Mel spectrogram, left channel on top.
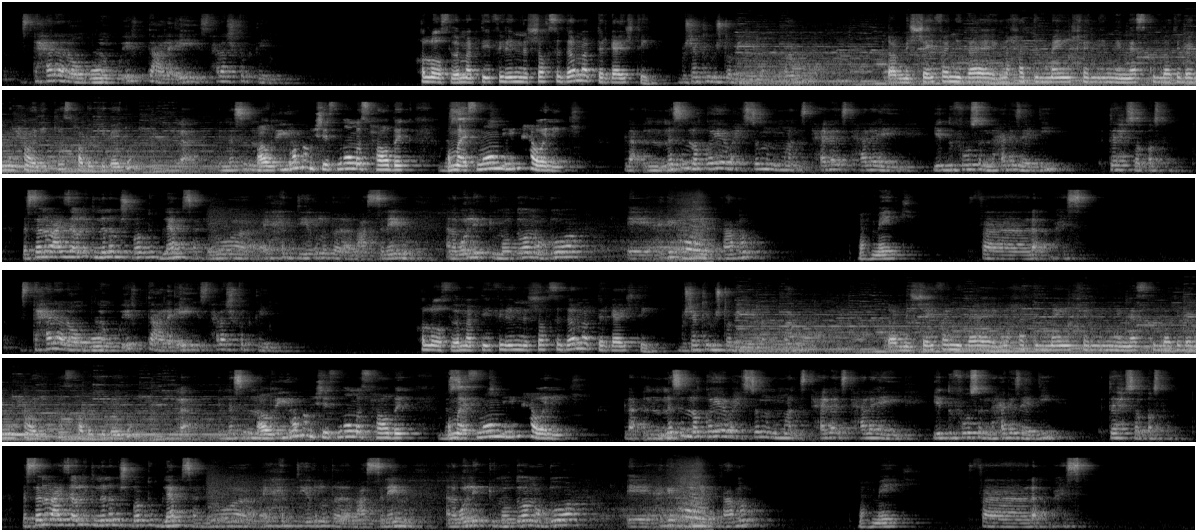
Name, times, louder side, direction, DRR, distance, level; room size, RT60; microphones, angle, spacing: voice 1, 0.3-2.7 6.8-8.1 13.6-13.8 14.1-14.9 16.3-16.6 18.2-20.9 21.2-22.5 23.0-23.6 24.1-29.6 30.1-31.4 33.7-34.7, right 1 dB, 80° right, -2 dB, 2.7 m, -28 dB
voice 2, 4.2-6.6 8.9-13.3 14.5-17.7 32.4-33.0, left 3 dB, 25° left, 7 dB, 0.3 m, -21 dB
sound 1, 7.3-15.8, right 1 dB, 15° right, 1.5 m, -31 dB
sound 2, 25.9-30.9, equal, 45° right, 1.3 m, -35 dB
15.0 x 5.5 x 2.8 m, 0.64 s
head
